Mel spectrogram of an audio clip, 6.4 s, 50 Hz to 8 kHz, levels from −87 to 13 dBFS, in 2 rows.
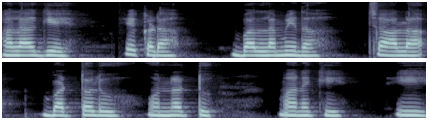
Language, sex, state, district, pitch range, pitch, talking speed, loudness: Telugu, female, Andhra Pradesh, Chittoor, 205-220 Hz, 215 Hz, 85 wpm, -14 LUFS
